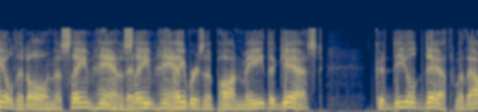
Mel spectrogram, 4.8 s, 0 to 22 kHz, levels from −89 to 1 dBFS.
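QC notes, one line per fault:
0.00–1.86 s, doubled audio track: a second full-band copy trails roughly 0.7 s behind at about equal level, already running at the start. Likely a second, slower capture path.
2.84–4.72 s, periodic USB or driver dropouts: regular ticks every 0.125 s, each about 10 ms of audio replaced by silence as the bus or driver stalls.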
